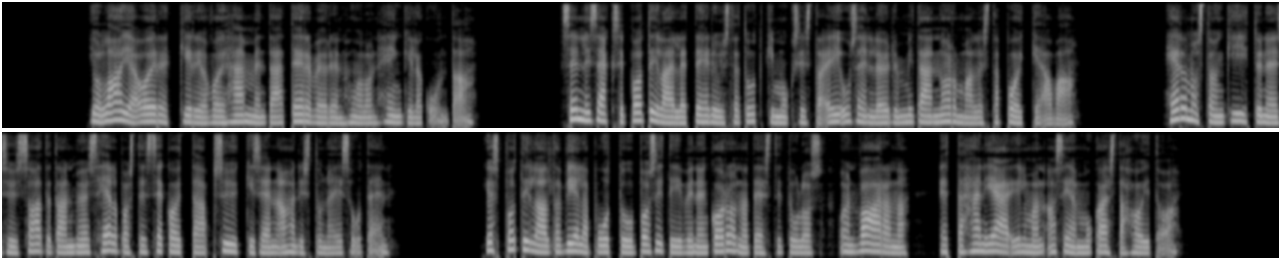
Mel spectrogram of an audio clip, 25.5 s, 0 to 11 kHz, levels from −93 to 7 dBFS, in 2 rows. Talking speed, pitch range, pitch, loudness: 95 wpm, 155-185 Hz, 170 Hz, -28 LUFS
